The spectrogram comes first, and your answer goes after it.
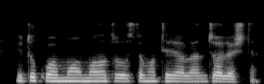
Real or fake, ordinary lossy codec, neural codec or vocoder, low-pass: fake; Opus, 64 kbps; codec, 16 kHz, 2 kbps, X-Codec, WavLM features, trained on Multilingual LibriSpeech; 7.2 kHz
